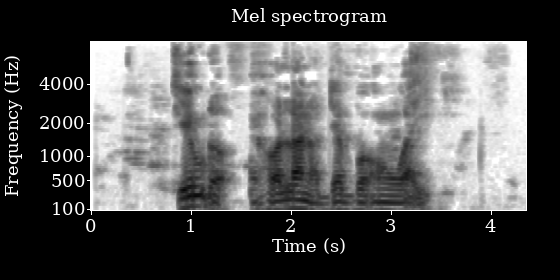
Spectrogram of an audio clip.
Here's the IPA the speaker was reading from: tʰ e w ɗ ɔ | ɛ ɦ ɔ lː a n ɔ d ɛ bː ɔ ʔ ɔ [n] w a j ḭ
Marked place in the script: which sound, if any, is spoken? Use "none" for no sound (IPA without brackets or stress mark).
n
